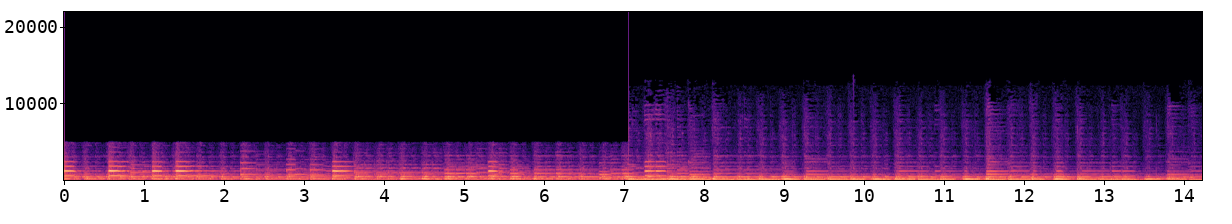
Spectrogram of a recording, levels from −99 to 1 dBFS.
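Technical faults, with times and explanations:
0.0–7.05 s, input switched to a poorer device: for the first seven seconds or so the sound is dull and boxy, with nothing above about 4.9 kHz. Then at 7.05 s it opens up cleanly, with no gap and no real jump in level. That's most likely the recording starting on a narrower-band input, like a headset call profile, and then moving to the proper microphone. The poorer device's own noise floor sits far down, roughly 55 dB under the signal.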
